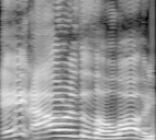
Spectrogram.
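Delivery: slow, very high-pitched disbelief; incredulous. Real, not acted. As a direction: exclaim it high, stretched out in shock. Shocked at an eight-hour review.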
